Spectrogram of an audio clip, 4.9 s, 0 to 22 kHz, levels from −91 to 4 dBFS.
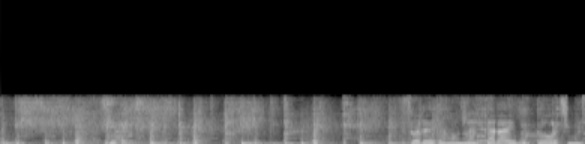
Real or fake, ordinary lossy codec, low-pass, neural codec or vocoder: fake; none; 7.2 kHz; codec, 44.1 kHz, 7.8 kbps, Pupu-Codec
